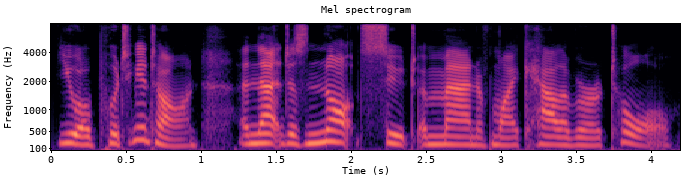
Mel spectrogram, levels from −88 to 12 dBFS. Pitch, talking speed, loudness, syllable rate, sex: 195 Hz, 245 wpm, -20 LUFS, 5.5 syllables/s, female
